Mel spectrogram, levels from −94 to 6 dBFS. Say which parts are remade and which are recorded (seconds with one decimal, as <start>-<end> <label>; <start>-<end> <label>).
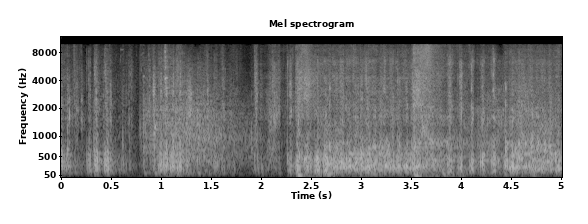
0.0-2.0 recorded; 2.0-5.0 remade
